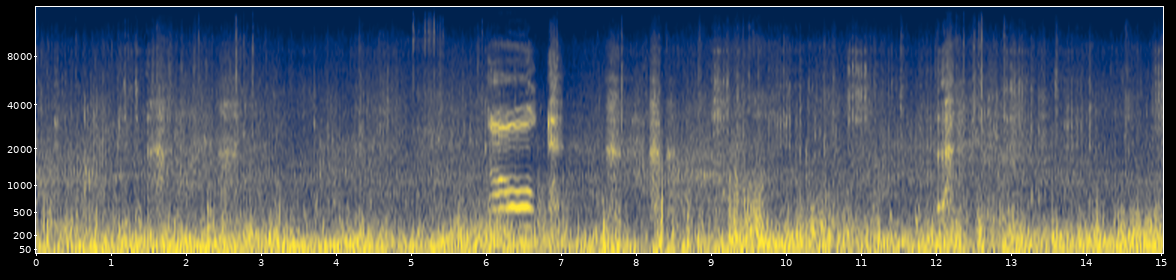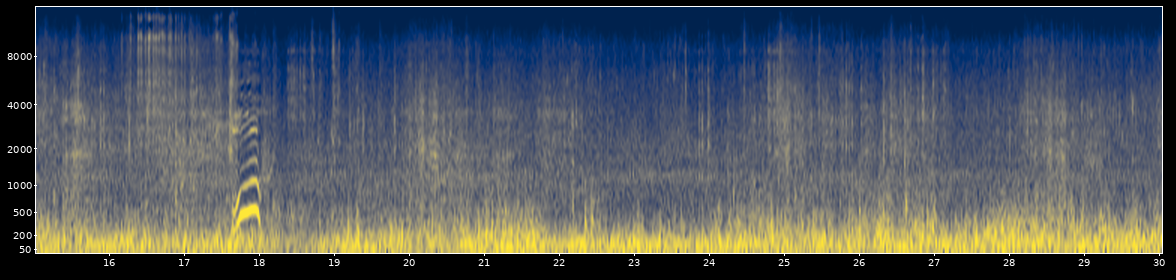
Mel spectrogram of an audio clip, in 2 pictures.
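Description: Steady wind rumbling on the microphone over water noise around a small boat at sea. Two brief wavering vocal sounds cut through it, about six seconds in and again near eighteen seconds.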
